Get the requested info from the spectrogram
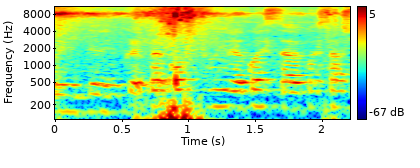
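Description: Voices talking quietly in a room, with a dull, low thump just under a second in that is louder than the voices.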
